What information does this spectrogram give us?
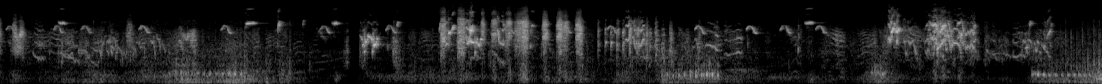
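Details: Pet budgerigars chirping: bright, high twittering chirps and warbled notes in bursts of a second or two, separated by short quiet gaps, with several birds calling over one another and a faint low murmur beneath.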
